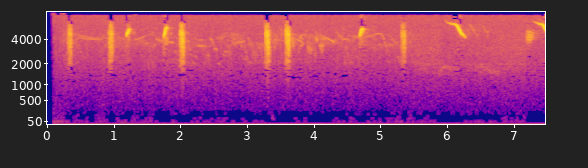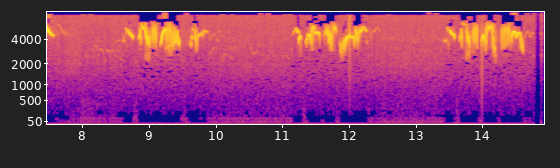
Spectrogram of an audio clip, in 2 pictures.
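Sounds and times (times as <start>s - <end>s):
common stonechat singing: 0.2s - 14.9s.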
